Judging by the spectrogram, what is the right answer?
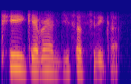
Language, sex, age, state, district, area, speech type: Punjabi, female, 30-45, Punjab, Pathankot, urban, conversation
